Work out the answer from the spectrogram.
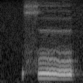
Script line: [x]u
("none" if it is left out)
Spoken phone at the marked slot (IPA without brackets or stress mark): x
